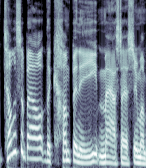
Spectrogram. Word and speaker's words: Maast: well great well tell us about the company Mast I assume I'm pronouncing that correctly you got it right correct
